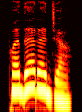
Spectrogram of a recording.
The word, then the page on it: ಪದರಜ: pada raja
